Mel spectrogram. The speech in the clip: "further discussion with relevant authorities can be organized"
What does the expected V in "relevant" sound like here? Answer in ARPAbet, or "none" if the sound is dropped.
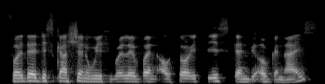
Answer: V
